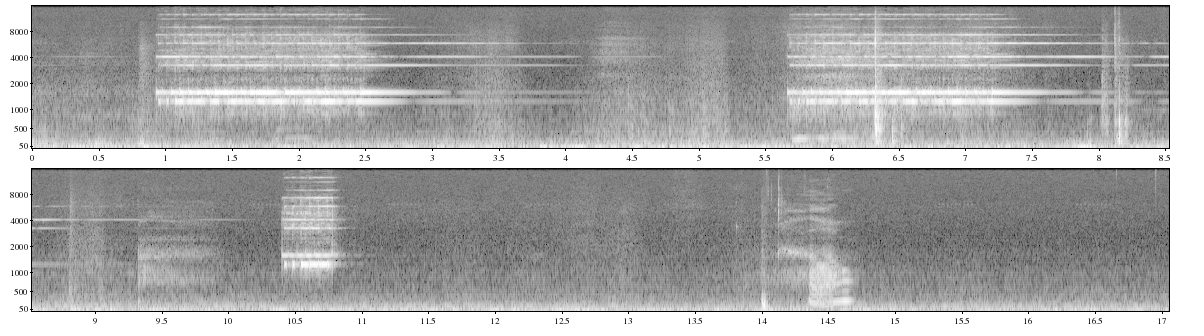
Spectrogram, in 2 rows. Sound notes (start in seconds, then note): 0.9 phone rings; 5.6 phone rings; 10.4 phone rings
